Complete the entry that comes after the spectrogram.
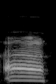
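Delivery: high burst of laughter; big laugh. Real, not acted. Laughs at the gladiator pun.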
